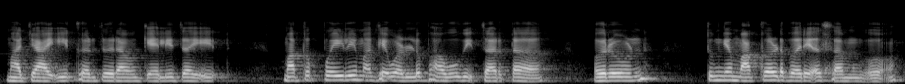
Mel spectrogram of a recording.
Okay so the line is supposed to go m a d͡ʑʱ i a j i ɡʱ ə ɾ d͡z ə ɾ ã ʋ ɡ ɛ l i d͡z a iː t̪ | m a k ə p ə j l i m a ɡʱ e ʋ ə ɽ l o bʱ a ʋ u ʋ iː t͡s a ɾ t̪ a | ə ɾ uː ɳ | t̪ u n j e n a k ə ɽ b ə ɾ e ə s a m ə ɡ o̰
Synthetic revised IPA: m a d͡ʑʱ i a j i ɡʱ ə ɾ d͡z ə ɾ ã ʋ ɡ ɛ l i d͡z a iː t̪ | m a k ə p ə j l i m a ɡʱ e ʋ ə ɽ l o bʱ a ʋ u ʋ i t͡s a ɾ t̪ a | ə ɾ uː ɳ | t̪ u m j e m a k ə ɽ b ə ɾ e ə s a m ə ɡ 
